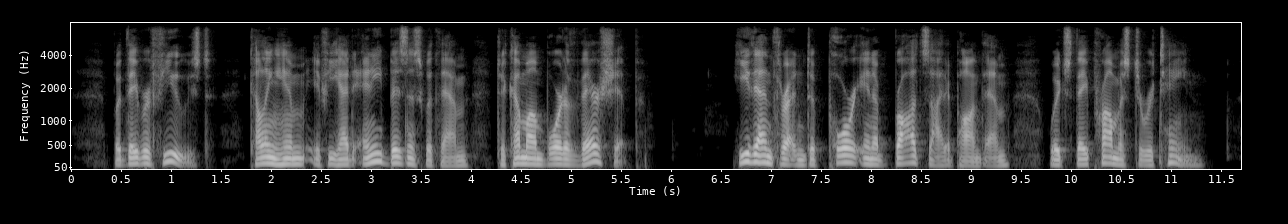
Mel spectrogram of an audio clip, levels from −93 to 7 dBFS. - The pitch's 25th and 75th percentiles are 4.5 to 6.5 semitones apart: Yes, average, 4.8 semitones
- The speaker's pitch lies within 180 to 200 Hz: No, low, 110 Hz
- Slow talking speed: No, average, 175 wpm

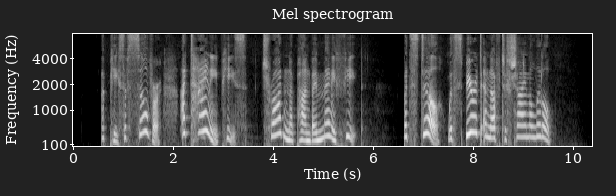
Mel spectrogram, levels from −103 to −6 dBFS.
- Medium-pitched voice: No, very high, 300 Hz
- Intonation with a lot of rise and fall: Yes, wide, 7.3 semitones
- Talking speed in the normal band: No, slow, 120 wpm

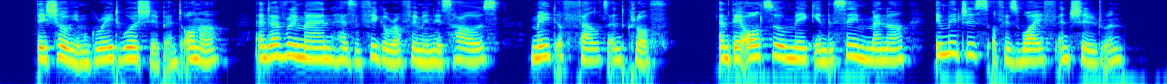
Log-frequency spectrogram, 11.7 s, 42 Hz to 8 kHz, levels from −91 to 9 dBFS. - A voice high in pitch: Yes, high, 195 Hz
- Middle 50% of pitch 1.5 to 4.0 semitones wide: Yes, average, 2.9 semitones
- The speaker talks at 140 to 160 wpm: No, average, 190 wpm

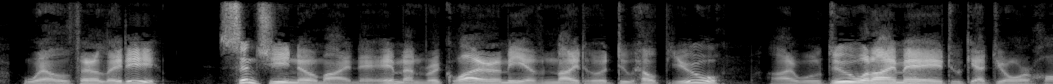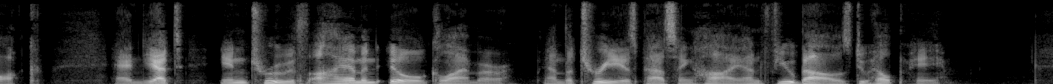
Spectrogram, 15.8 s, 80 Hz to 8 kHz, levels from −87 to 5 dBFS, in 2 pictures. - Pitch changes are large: No, average, 4.4 semitones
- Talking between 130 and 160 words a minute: No, average, 180 wpm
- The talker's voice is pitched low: Yes, low, 110 Hz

